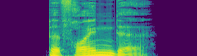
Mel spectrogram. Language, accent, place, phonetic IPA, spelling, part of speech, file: German, Germany, Berlin, [bəˈfʁɔɪ̯ndə], befreunde, verb, De-befreunde.ogg
- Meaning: inflection of befreunden: 1. first-person singular present 2. first/third-person singular subjunctive I 3. singular imperative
